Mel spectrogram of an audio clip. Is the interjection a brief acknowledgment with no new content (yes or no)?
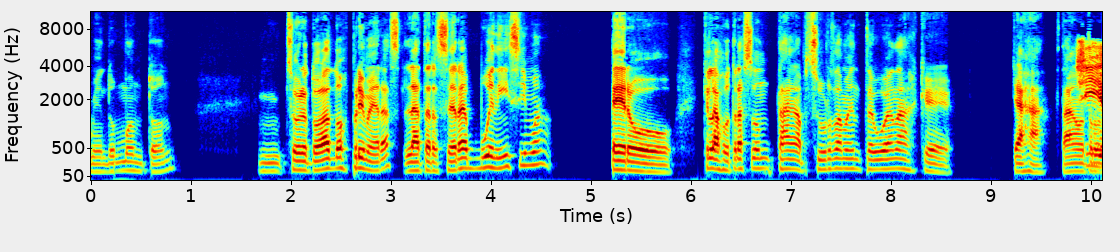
no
